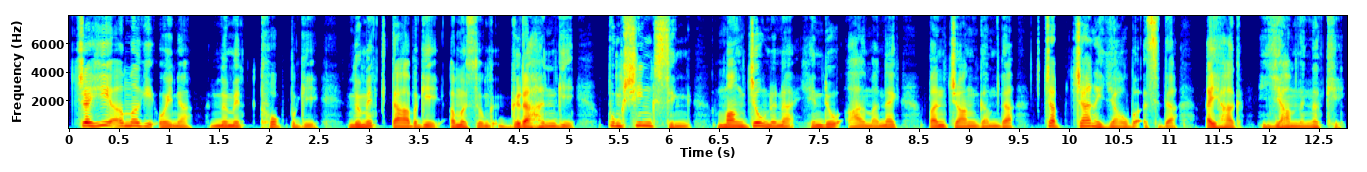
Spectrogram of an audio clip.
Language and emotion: Manipuri, surprised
